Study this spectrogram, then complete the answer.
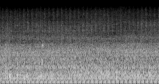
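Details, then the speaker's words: Hayter 41 Auto Drive variable-drive mower, before belt replacement, drive engaged on low: steady single-cylinder running with a faint recurring snag in the drive; owner suspects the chain slipping on the side sprocket or a seized chain link, drivetrain catch. "yeah that works but there is a slight um catch on it i think it is that chain i can hear it the catch is there i think the train still exciting so the chain might be seized for one of the links"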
